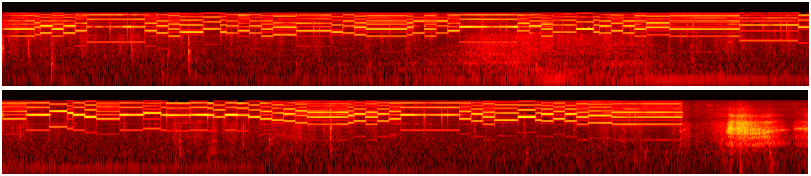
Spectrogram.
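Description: Miniature bagpipes played by mouth: a shrill, high-pitched tune of quickly changing notes that starts abruptly and stops abruptly at the end.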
